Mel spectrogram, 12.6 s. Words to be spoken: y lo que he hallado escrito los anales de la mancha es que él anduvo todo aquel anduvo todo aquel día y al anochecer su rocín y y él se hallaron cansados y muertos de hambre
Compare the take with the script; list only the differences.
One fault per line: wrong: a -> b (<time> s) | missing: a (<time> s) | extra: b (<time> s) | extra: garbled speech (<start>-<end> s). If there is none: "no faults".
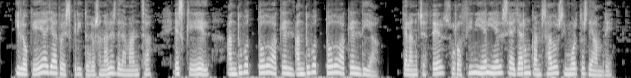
no faults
